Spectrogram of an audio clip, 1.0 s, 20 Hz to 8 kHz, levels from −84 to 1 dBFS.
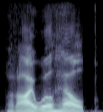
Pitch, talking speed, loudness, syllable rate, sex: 125 Hz, 230 wpm, -17 LUFS, 4.5 syllables/s, male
